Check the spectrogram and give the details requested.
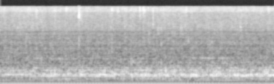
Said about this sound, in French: Nous sommes descendus sur la, plage de Calais, semblait euh, l'option la plus euh, hospitalière et nous avons suivi la berge jusqu'à une petite cascade.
